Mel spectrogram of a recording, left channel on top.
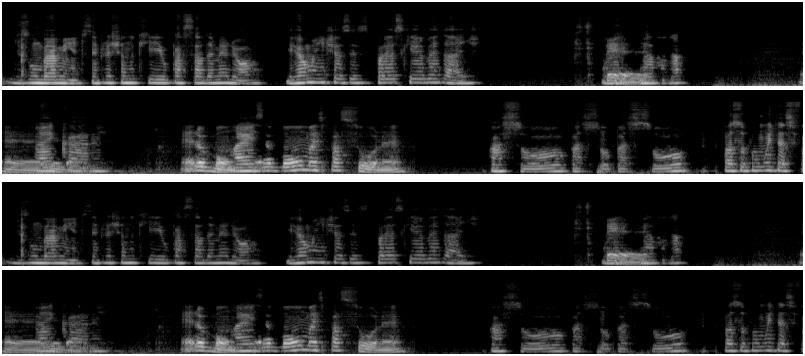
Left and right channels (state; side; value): quieter; right; 4.4 dB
